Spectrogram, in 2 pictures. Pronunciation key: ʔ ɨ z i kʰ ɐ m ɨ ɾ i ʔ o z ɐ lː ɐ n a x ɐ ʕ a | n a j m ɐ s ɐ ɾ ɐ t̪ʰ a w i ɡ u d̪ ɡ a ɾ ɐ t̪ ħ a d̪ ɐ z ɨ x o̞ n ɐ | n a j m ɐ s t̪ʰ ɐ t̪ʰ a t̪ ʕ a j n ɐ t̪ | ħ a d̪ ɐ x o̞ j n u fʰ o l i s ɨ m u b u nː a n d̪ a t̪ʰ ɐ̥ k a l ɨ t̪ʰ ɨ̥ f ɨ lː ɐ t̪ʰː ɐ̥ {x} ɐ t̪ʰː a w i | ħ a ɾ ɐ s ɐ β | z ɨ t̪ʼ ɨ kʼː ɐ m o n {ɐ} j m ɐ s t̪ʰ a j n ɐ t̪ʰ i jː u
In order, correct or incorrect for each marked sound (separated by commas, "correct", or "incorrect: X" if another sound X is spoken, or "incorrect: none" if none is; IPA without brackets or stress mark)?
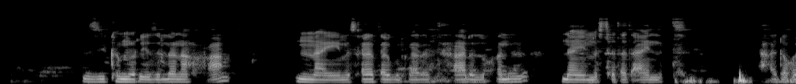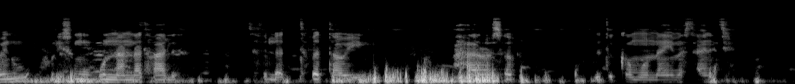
incorrect: f, incorrect: a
